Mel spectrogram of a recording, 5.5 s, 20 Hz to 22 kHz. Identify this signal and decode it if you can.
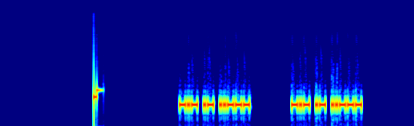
Morse code, heard as a keyed tone, about 46 wpm, 700 Hz. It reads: KA2 KA2
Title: USA Call Sign Prefixes - Repeated 2x - 45wpm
